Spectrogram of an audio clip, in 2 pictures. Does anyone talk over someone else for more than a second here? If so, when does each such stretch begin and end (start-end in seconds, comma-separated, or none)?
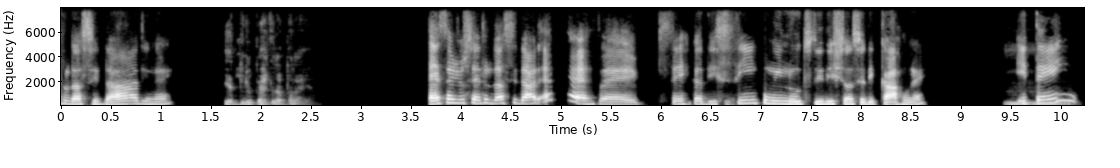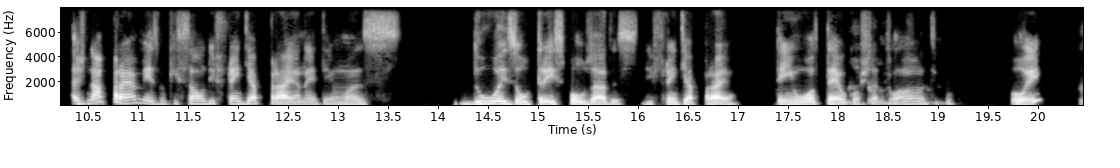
17.4-19.1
